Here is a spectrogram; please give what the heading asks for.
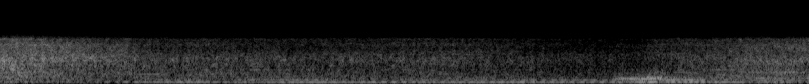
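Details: Ford Escort Zetec, problem began after oil change to 20W50 anti-sludge oil: idle wavers unevenly with occasional stumbles, recovers when revved; car also drives poorly during episodes; rough idle of unknown cause.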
